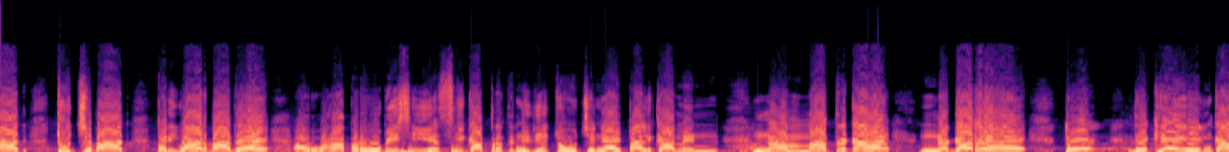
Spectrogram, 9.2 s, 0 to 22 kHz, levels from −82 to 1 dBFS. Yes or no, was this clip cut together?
no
